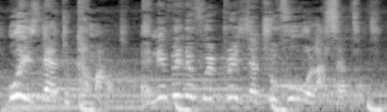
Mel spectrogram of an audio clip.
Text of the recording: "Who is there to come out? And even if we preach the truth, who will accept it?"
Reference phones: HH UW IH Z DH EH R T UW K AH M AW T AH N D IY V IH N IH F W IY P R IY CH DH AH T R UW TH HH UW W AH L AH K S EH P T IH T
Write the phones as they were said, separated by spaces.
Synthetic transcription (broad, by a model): HH UW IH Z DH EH T UW K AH M AW T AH N IY V IH N IH F W IY P R IY CH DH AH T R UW F HH UW W AH L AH S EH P T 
